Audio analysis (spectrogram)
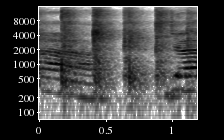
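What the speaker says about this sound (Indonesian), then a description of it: "beri tepuk tangan untuk Anissa" Classroom clapping for a student, four short bursts of hand claps in quick succession, close and moderately loud.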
